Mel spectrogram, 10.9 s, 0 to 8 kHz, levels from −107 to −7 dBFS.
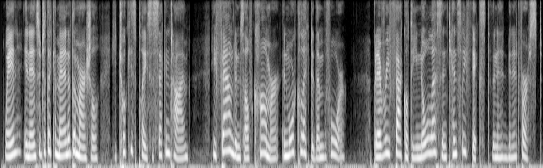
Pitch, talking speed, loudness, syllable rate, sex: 225 Hz, 210 wpm, -17 LUFS, 6.2 syllables/s, female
